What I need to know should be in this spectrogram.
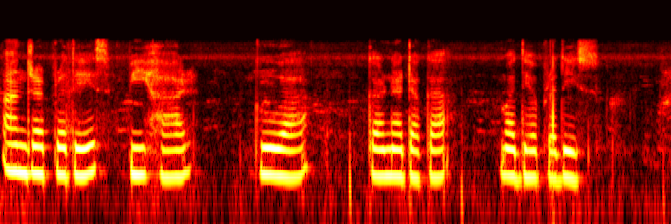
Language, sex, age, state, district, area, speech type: Nepali, female, 18-30, West Bengal, Kalimpong, rural, spontaneous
